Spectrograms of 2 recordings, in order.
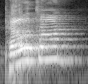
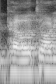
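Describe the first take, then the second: First: Much higher, louder disbelieving echo; incredulous. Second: Said in the usual way. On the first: Retold or imitated. Dana hearing the sponsor's name, disbelieving. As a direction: toss the name back in shock. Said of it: "He's like". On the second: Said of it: "And he's like".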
